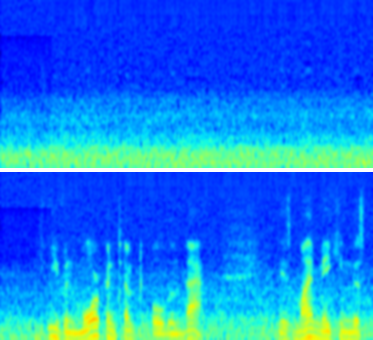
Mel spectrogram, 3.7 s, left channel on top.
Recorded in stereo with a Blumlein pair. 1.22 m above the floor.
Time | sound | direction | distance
0.3 | a man speaking | 45° right | ?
